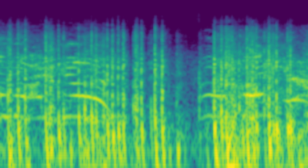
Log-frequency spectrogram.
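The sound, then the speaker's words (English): Fireworks loaded on a barge go off accidentally during a Fourth of July celebration, a dense, rapid run of many sharp pops and crackles with voices mixed in. “in Sullivan County, Tennessee, the local volunteer fire chief says fireworks loaded onto a barge went off accidentally.”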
